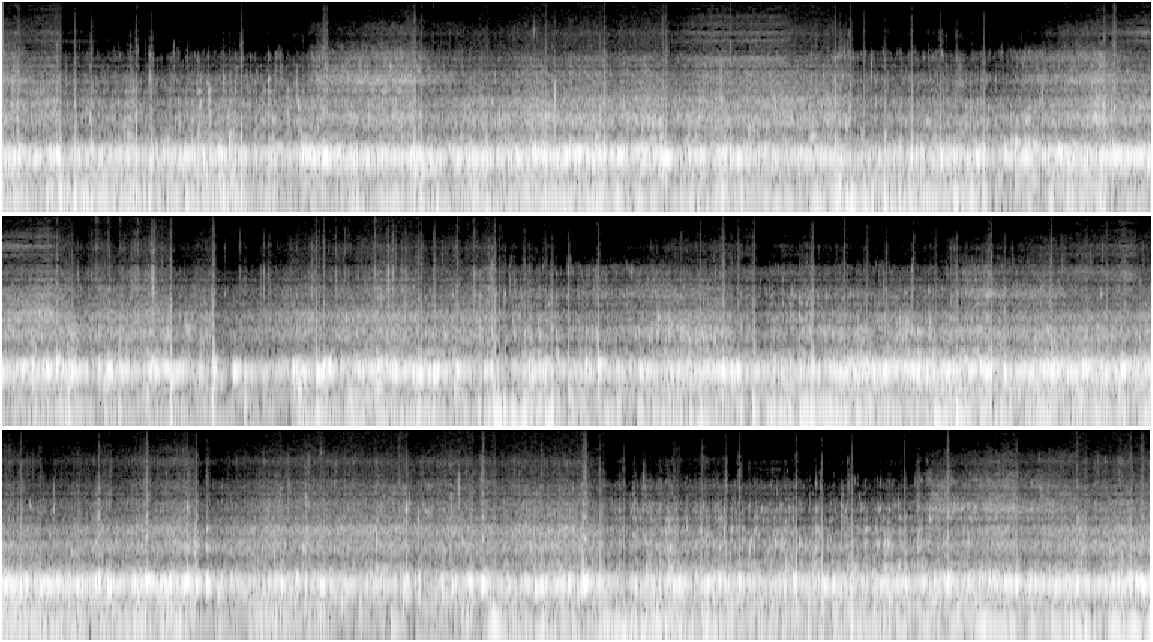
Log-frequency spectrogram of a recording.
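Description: Underwater sound picked up by a submerged camera: a steady low drone with a rumble beneath and light crackling throughout.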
